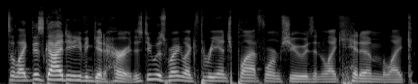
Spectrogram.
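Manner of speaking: usual speaking voice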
